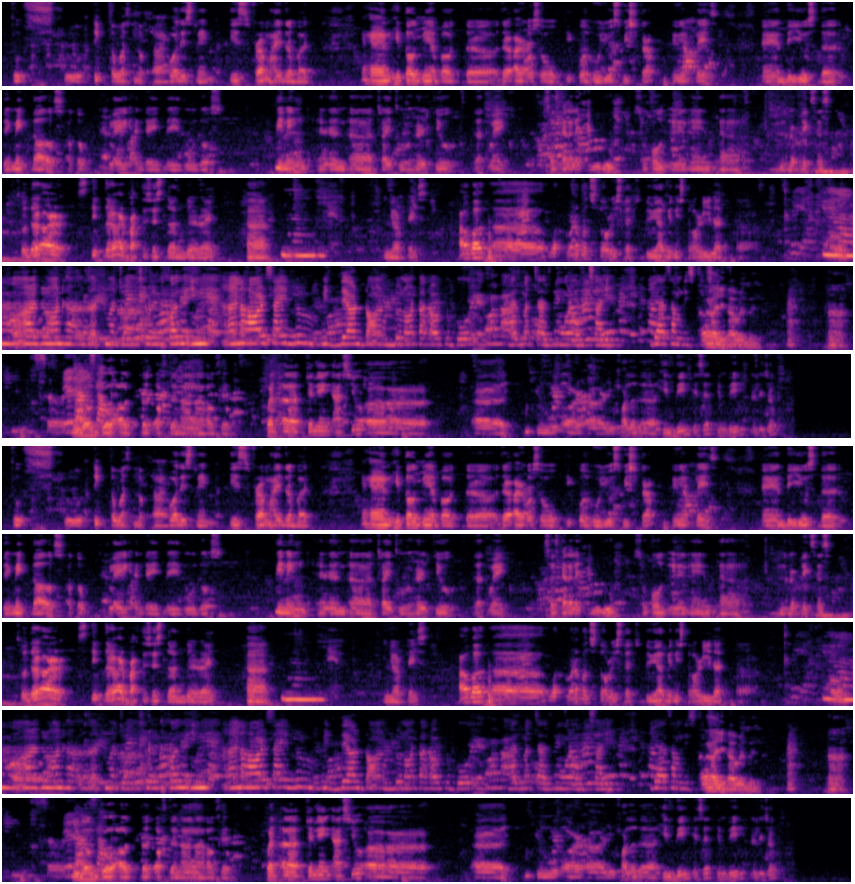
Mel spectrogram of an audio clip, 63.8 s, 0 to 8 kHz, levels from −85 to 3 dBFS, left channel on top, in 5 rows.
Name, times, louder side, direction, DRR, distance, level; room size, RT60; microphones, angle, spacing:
voice 1, 0.2-4.6 4.9-5.1 5.4-9.8 10.1-10.7 11.4-14.0 14.4-16.1 16.9-19.6 19.9-20.3 20.9-22.0 22.3-24.0 24.4-25.2 25.8-28.7 29.2-29.5 30.4-30.6 31.2-31.9 32.4-36.8 38.0-39.0 48.8-49.7 50.1-50.2 50.7-51.2 51.5-51.6 52.1-54.5 55.0-57.5 58.1-58.7 59.1-62.7, right 1 dB, 5° right, 0.3 m, -33 dB
voice 2, 10.2-10.7 14.2-14.8 15.5-16.0 16.9-17.3 20.0-20.3 20.6-21.6 21.9-22.1 22.3-23.3 23.9-24.0 24.3-25.8 29.7-30.5 33.2-33.5 34.1-34.2 36.1-36.3 37.3-49.4 51.2-52.8 53.2-54.7 55.0-55.3 56.4-56.8 59.3-60.8, left 3 dB, 70° left, 0.5 m, -34 dB
3.1 x 3.0 x 3.2 m
head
